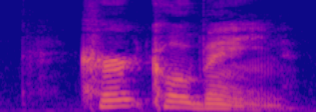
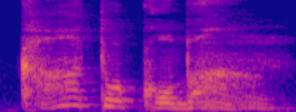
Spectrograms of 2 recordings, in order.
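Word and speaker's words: Kurt Cobain: た人はねクコベインこれが正しい発音というか正しい読み方なんだこれを日本では何と言うかカートコバーンしけよカートコイン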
